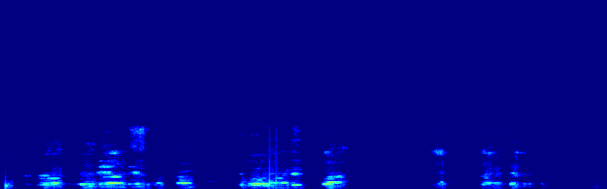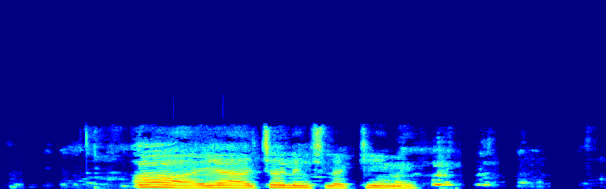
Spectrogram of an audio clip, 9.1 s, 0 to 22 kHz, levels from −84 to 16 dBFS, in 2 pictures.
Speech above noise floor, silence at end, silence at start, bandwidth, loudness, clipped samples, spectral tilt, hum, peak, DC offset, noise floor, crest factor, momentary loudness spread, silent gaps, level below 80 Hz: 41 dB; 0.85 s; 0.85 s; 7.8 kHz; -13 LUFS; under 0.1%; -5 dB/octave; none; 0 dBFS; under 0.1%; -53 dBFS; 18 dB; 16 LU; 1.24-1.29 s, 1.72-1.76 s, 2.30-2.40 s, 2.63-2.71 s, 2.85-3.23 s, 3.38-3.54 s, 4.11-4.41 s; -72 dBFS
